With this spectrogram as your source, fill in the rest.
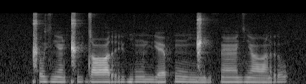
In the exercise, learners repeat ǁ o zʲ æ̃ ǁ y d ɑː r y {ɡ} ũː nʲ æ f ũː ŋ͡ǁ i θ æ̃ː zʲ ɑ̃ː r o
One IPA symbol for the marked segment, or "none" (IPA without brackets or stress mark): ɡ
